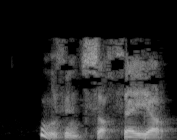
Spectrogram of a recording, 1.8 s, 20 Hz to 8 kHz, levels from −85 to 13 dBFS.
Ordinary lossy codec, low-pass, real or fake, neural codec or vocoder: MP3, 24 kbps; 7.2 kHz; real; none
